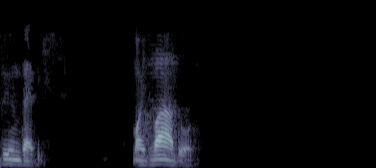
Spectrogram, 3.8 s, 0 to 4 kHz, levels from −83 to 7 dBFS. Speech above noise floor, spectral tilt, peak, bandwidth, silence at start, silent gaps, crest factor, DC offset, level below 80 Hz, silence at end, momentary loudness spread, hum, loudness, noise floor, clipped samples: over 58 dB; -7 dB/octave; -14 dBFS; 3.5 kHz; 0 s; none; 24 dB; under 0.1%; -68 dBFS; 1.85 s; 14 LU; none; -32 LUFS; under -90 dBFS; under 0.1%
